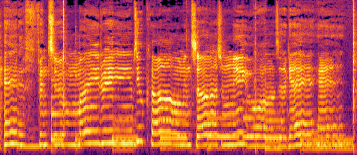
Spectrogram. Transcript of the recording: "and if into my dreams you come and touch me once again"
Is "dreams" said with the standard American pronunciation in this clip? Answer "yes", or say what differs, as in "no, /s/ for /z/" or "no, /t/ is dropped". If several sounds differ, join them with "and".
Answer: yes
